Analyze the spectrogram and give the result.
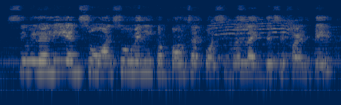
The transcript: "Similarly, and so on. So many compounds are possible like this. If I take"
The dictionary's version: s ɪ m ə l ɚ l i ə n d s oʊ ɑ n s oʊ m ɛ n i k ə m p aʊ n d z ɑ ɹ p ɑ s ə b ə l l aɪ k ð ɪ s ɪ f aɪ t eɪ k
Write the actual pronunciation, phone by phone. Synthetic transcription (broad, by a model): s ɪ m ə l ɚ l i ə n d s oʊ ɑ n s oʊ m ɛ n i k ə m p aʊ n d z ɑ ɹ p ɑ s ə b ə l l aɪ k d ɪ s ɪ p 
